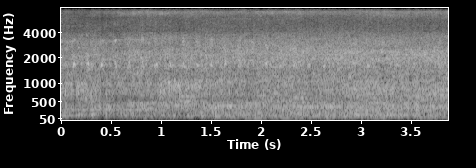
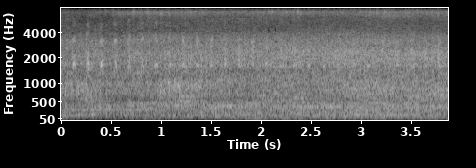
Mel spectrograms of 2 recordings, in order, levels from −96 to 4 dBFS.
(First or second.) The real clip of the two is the second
